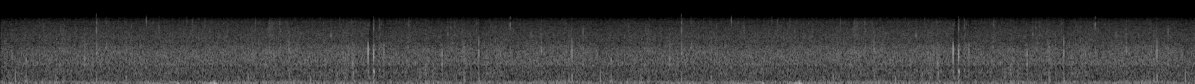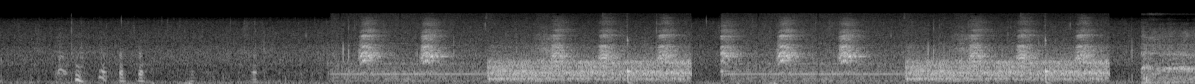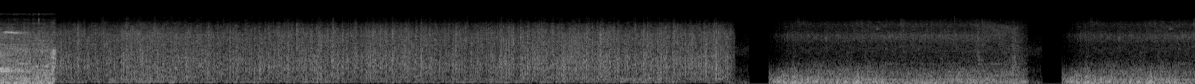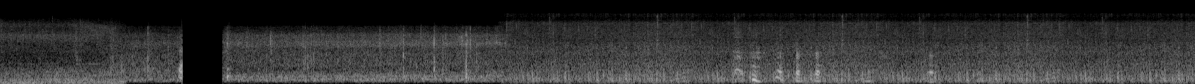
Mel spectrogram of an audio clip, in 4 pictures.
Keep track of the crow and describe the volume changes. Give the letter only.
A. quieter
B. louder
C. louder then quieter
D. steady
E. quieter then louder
D.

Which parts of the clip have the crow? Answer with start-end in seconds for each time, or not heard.
15.2-24.5.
